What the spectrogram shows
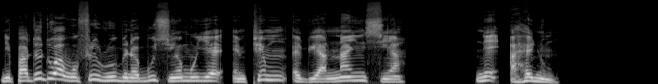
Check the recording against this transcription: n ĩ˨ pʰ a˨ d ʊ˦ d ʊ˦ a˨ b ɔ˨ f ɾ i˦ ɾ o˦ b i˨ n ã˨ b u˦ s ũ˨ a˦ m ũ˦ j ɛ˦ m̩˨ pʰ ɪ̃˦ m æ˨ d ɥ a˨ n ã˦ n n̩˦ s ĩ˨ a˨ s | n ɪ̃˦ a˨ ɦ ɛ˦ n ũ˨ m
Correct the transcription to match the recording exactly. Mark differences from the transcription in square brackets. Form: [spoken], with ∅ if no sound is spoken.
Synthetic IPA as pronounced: n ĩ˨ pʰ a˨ d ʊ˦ d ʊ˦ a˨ [w] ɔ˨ f ɾ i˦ ɾ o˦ b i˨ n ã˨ b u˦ s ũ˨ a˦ m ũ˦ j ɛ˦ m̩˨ pʰ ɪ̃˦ m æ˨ d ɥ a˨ n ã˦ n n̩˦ s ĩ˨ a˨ [∅] | n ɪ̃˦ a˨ ɦ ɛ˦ n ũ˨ m

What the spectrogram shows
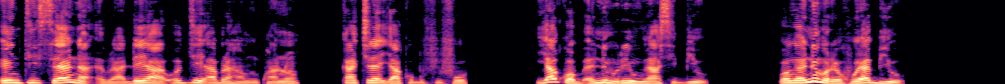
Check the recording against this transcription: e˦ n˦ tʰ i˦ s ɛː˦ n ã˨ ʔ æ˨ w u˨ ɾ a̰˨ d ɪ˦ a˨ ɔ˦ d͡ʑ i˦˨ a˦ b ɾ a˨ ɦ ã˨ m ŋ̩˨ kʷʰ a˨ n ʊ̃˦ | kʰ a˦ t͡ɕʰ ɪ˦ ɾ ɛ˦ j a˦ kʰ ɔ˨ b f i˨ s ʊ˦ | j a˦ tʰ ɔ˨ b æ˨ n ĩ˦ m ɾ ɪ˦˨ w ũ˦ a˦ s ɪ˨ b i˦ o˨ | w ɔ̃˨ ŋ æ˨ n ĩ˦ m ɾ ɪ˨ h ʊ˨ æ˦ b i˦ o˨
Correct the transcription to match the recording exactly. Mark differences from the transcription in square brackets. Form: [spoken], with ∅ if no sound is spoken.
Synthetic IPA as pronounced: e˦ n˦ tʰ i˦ s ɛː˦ n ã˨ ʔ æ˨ w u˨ ɾ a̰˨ d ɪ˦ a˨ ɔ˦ d͡ʑ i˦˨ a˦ b ɾ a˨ ɦ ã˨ m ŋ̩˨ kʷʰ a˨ n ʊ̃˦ | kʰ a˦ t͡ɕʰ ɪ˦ ɾ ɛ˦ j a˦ kʰ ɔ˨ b f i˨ [f] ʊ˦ | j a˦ [kʰ] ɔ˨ b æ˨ n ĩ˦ m ɾ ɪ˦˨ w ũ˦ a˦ s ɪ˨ b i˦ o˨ | w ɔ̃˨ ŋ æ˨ n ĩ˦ m ɾ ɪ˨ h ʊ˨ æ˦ b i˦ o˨

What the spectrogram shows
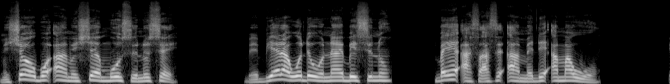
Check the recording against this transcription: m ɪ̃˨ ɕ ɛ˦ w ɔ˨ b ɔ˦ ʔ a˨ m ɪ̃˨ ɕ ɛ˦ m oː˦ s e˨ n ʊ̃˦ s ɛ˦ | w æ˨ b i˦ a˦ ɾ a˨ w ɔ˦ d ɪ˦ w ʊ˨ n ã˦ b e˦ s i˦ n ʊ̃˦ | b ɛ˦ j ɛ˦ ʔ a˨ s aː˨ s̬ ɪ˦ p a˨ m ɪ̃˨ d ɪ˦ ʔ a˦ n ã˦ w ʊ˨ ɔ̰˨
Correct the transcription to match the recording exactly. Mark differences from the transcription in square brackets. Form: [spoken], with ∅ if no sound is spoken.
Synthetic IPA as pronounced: m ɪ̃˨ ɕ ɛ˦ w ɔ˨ b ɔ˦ ʔ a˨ m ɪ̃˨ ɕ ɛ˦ m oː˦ s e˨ n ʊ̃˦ s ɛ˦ | [b] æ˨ b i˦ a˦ ɾ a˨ w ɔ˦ d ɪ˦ w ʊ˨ n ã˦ b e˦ s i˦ n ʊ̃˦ | b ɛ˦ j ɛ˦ ʔ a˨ s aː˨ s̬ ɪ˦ [ʔ] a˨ m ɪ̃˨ d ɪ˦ ʔ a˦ [m] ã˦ w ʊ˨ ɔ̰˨

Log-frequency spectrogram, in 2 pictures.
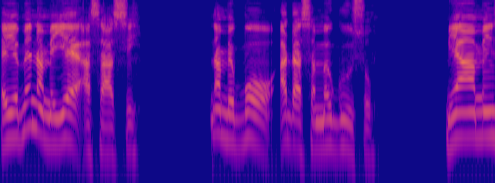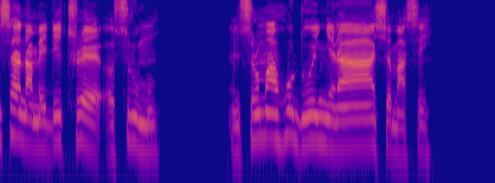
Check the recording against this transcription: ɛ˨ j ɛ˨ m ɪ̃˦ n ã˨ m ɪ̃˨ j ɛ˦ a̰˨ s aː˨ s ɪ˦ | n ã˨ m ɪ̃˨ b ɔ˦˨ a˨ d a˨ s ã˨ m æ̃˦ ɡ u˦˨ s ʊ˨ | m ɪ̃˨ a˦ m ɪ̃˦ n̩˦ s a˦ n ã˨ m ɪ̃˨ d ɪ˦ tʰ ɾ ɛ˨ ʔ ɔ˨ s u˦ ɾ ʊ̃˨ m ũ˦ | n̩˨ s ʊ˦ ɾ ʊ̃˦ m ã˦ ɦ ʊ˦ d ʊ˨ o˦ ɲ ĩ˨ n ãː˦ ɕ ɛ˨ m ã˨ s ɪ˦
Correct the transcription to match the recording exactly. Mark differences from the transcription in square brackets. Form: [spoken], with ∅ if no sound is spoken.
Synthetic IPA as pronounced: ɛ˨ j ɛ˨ m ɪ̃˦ n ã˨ m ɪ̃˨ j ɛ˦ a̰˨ s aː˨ s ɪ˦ | n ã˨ m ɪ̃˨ b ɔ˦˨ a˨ d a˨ s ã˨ m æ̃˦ ɡ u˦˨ s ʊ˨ | m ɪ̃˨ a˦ m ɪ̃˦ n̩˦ s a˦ n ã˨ m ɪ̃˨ d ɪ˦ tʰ ɾ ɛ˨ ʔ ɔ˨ s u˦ ɾ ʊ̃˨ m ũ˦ | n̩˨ s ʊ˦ ɾ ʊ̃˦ m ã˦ ɦ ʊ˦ d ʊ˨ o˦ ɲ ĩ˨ n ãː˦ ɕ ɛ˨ m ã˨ s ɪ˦

